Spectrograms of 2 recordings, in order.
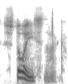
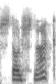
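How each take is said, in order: First: The first word ends with an 'oy' sound. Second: The first word ends with a 'j' sound. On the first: The speaker calls it right. "apparently the way that one pronounces that is Stoy Snack" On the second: The speaker calls it wrong. "I've still mispronounced it"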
